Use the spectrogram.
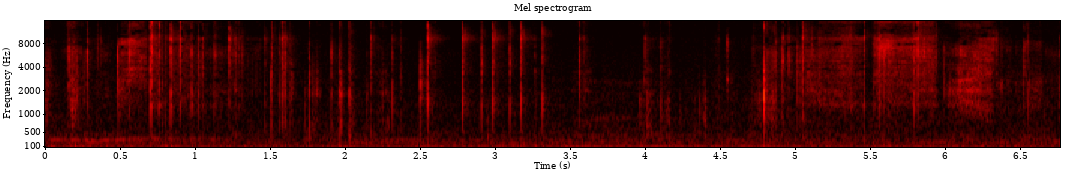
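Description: Long acrylic nails tap and scratch along a medium, dark plastic pump bottle of body lotion with a paper label that looks full. Quick, sharp, bright clicks come in an irregular rush, mixed with dry, crinkly scraping. There is little low end, and each tap stops almost instantly.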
